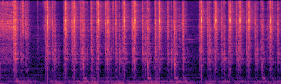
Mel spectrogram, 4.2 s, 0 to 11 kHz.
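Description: Typing on a Maritsa 11 ultra-portable manual typewriter: a quick run of sharp keystroke clicks, several a second, with a couple of brief pauses.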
